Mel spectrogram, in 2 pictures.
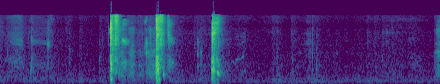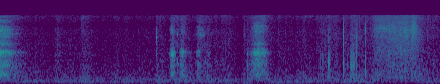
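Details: Baby sneezing: three sharp sneezes close together, followed by soft breathy sounds and small noises; ordinary sneezing.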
